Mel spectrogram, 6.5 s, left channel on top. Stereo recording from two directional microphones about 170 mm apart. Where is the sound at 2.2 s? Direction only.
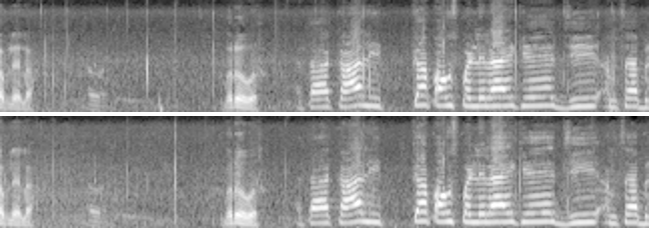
5° left (ahead or behind).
